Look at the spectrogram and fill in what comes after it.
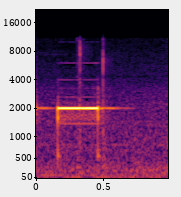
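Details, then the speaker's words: Steady high electronic tone about a third of a second with faint clicks, heard when Enter is pressed during the sound test of a Heart Start defibrillator self-test; defibrillator message alert tone. "ต่อไปเป็นการเทสเสียงค่ะอันนี้ก็จะเป็นเสียงของเราก็จะกด Enter เพื่อฟังเสียงของ Message Alert"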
